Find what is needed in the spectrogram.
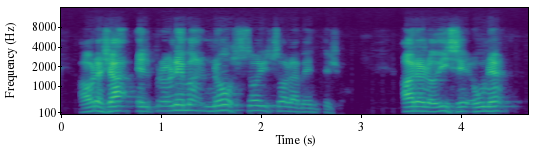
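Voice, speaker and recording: With a Rioplatense accent, a man talks fairly slowly in a fairly high, somewhat breathy voice. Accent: Argentine Rioplatense Spanish. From Argentina, La Plata. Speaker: doctor. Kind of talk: lecture. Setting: recorded alone at a computer.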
